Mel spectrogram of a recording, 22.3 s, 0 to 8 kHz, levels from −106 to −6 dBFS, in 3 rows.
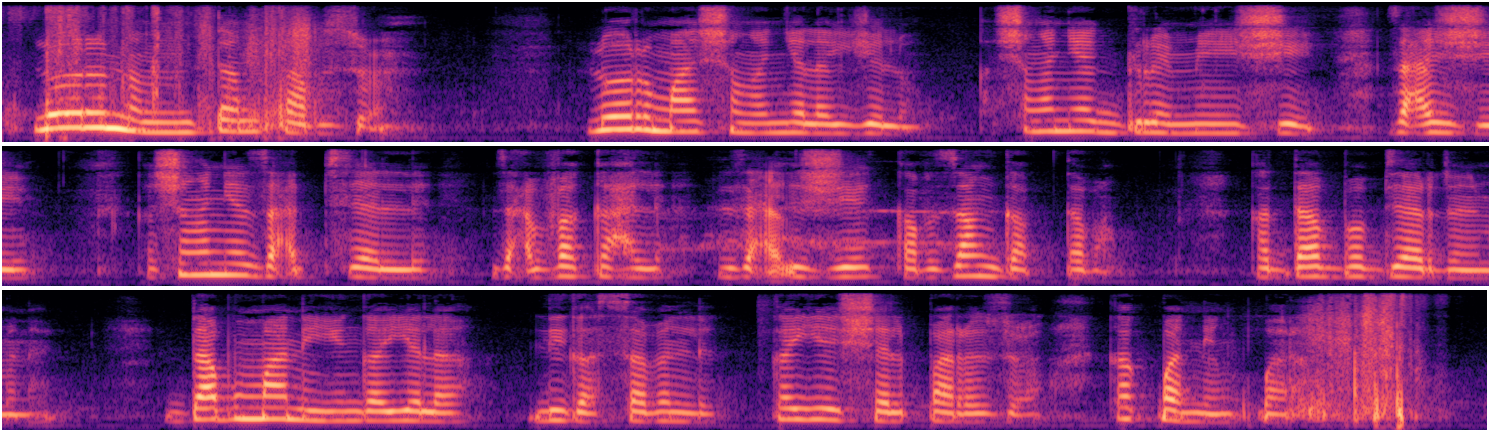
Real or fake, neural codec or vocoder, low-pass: real; none; 7.2 kHz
